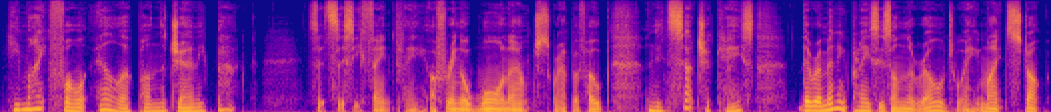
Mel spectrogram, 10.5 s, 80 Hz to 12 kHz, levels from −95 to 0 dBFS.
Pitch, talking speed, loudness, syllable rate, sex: 110 Hz, 195 wpm, -22 LUFS, 5.0 syllables/s, male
